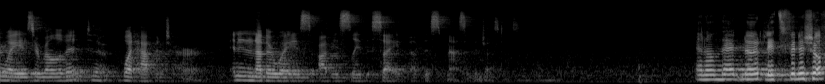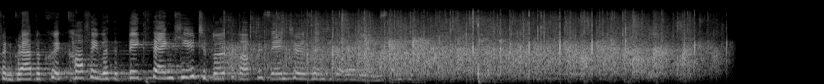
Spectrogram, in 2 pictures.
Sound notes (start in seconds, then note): 11.9 applause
